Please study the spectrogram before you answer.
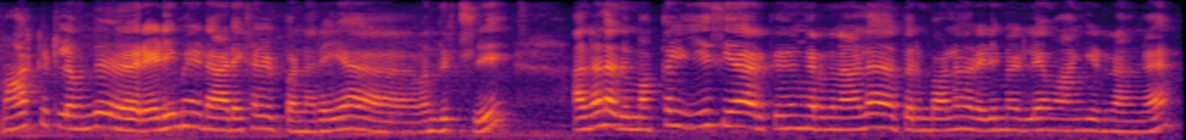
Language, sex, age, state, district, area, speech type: Tamil, female, 60+, Tamil Nadu, Nagapattinam, urban, spontaneous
